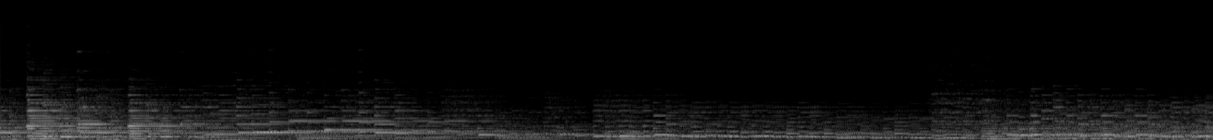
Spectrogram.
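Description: Instrumental background music led by piano, a slow run of separate notes that thins out in the middle and fills out again.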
